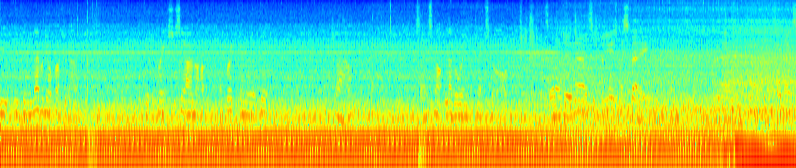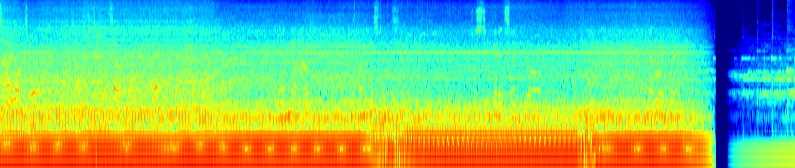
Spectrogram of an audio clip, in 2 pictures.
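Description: Mini excavator's diesel engine running loud and steady while digging, its note dropping lower about halfway through and dipping briefly twice near the end. Occasional knocks come through over the engine.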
